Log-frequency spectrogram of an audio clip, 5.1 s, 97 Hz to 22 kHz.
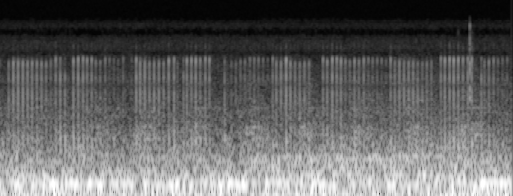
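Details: Sleeping 39-day-old kitten, rescued in March 2025, lying belly-up on a bed and snoring softly: low rumbling breaths in regular bursts, with a faint brief click near the end.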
